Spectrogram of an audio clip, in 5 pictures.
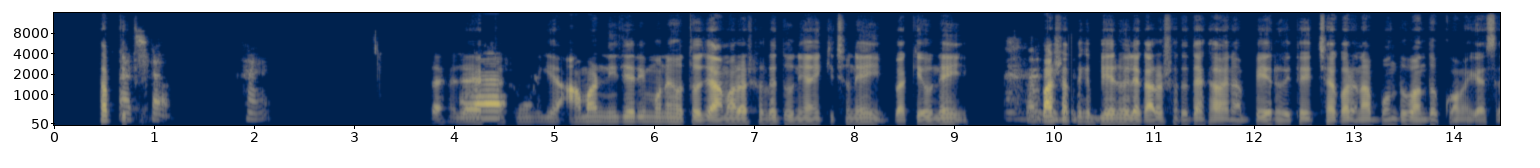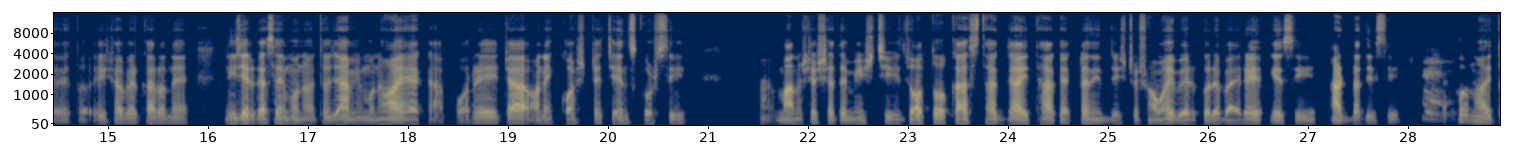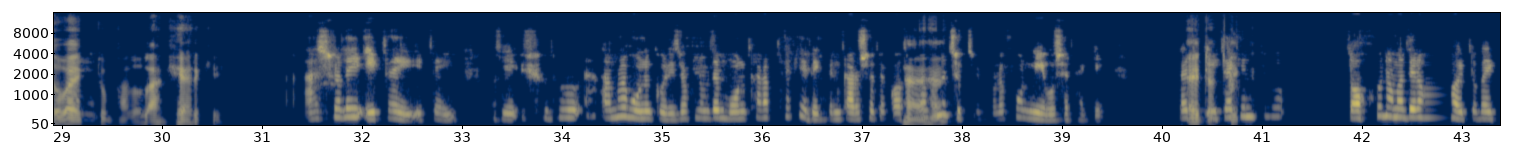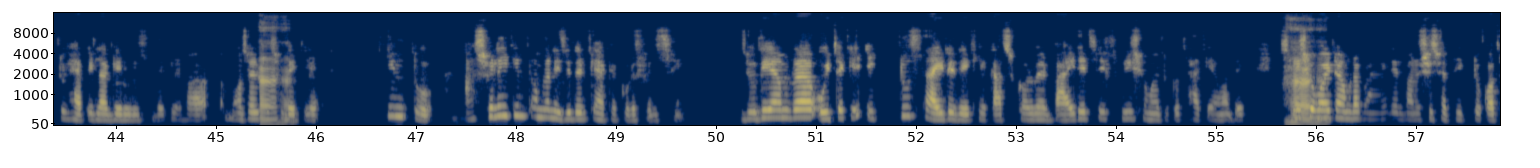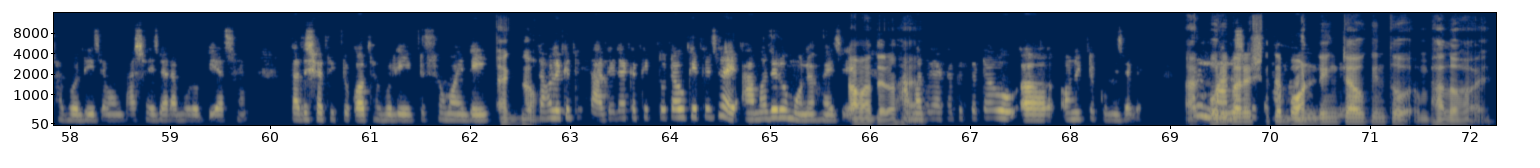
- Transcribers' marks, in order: distorted speech; giggle; other noise; laughing while speaking: "লাগে আরকি"
- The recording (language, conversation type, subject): Bengali, unstructured, আপনি কি মনে করেন প্রযুক্তি বয়স্কদের জীবনে একাকীত্ব বাড়াচ্ছে?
